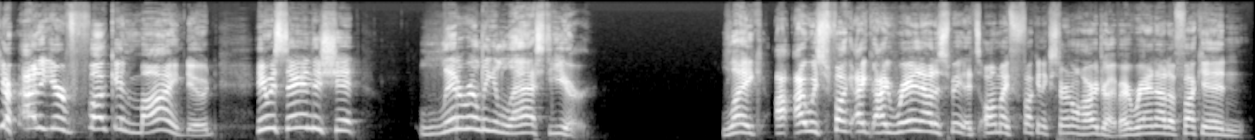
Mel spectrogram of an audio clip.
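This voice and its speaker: A man's voice: sits high, lively intonation, unhurried, pushed and bright. A man giving casual, profane live commentary in an exasperated, scornful manner with heavy swearing. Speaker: livestream host reacting to a debate.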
